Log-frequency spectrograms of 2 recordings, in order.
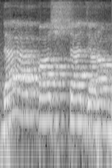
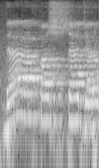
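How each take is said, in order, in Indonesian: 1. Vokal panjang itu dibaca lemah, tanpa tekanan. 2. Vokal panjang itu diberi tekanan yang jelas.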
